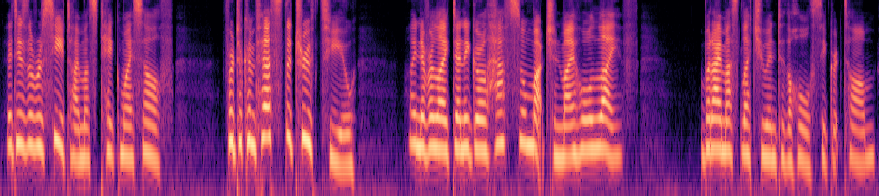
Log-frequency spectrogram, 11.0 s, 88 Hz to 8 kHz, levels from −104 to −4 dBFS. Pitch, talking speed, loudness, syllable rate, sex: 245 Hz, 195 wpm, -20 LUFS, 5.4 syllables/s, female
